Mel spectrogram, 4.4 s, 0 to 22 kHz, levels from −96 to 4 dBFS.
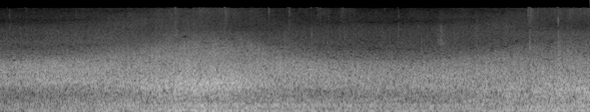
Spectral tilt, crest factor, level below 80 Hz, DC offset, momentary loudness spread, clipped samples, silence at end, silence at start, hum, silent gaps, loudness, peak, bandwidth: -5 dB/octave; 16 dB; -36 dBFS; under 0.1%; 7 LU; under 0.1%; 0 s; 0 s; none; none; -26 LUFS; -10 dBFS; 17 kHz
